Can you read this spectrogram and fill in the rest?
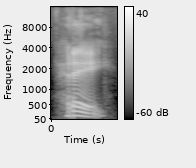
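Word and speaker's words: rey: for king, which is hey. Okay, notice the sound that I make when I pronounce that word. Okay, it's a very quick flicker, if you will.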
